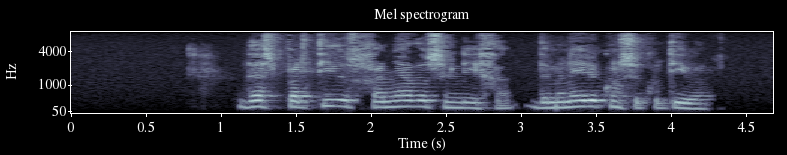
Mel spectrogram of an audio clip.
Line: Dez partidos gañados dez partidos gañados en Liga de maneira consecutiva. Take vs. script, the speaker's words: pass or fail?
fail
